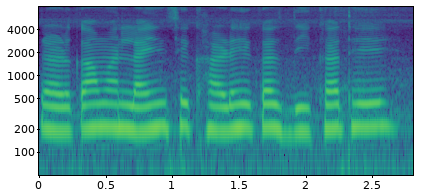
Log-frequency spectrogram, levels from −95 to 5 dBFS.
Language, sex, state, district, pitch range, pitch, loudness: Chhattisgarhi, female, Chhattisgarh, Raigarh, 200-215 Hz, 210 Hz, -23 LUFS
